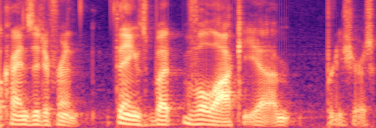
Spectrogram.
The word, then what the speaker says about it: Wallachia: But I'm pretty sure Wallachia is the proper one. But there's Wallachia and Wallachia, all kinds of different things. But Wallachia, I'm pretty sure is correct.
